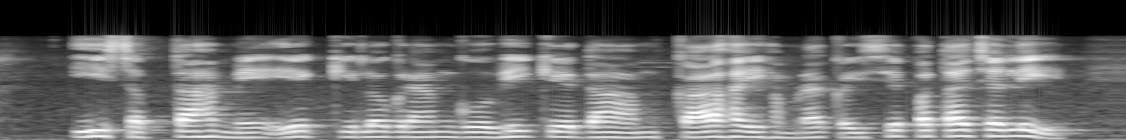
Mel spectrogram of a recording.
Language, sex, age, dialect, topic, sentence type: Magahi, male, 25-30, Western, agriculture, question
